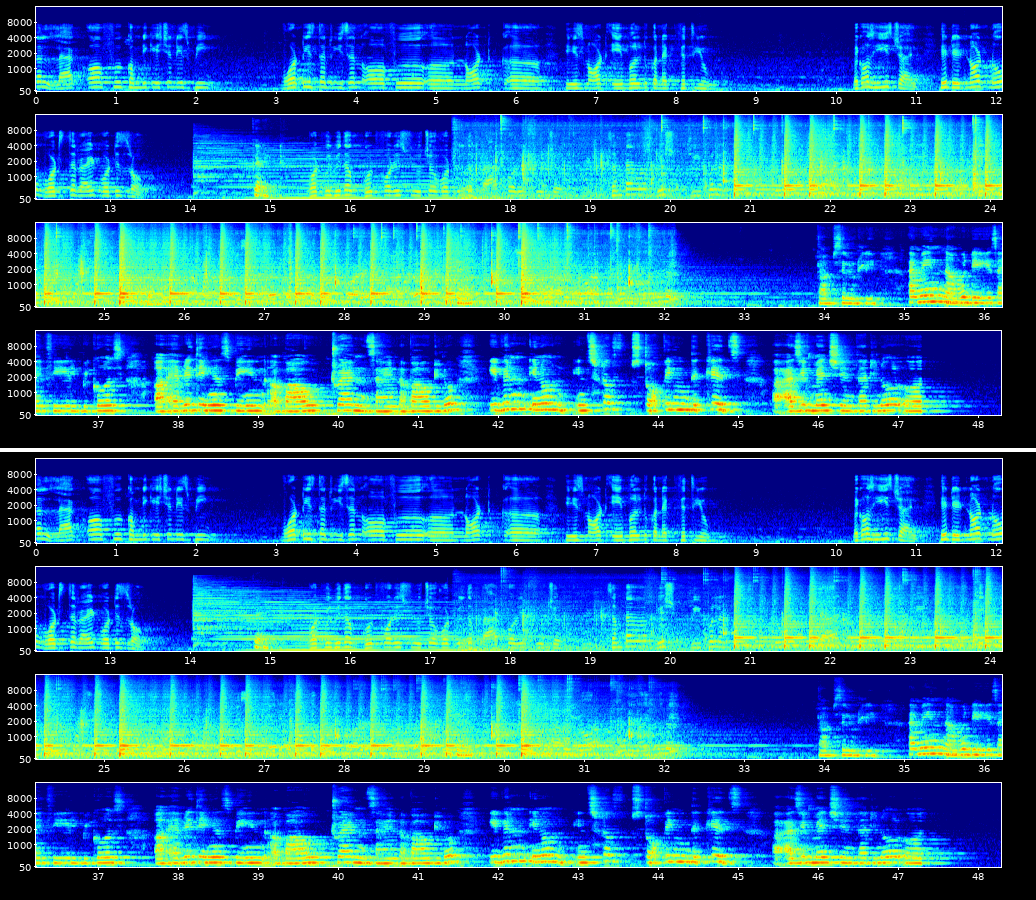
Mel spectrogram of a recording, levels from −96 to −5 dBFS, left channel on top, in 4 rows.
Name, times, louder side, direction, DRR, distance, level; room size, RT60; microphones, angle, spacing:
voice 1, 0.0-2.2 3.1-5.6 5.8-6.3 6.6-8.4 10.2-11.0 11.3-13.4 15.5-18.7 19.2-20.9 21.3-28.0 28.9-29.5 29.9-32.3, equal, 5° right, 1.4 m, -45 dB
sound 1, 14.0-20.1, right 4 dB, 75° right, 2.5 m, -48 dB
voice 2, 14.8-15.1 29.4-29.6 33.9-34.7 35.1-45.0 45.4-47.3, left 3 dB, 40° left, 1.0 m, -31 dB
sound 2, 17.3-32.2, left 4 dB, 75° left, 2.7 m, -42 dB
sound 3, 20.8-32.7, left 2 dB, 25° left, 1.4 m, -34 dB
25.0 x 19.5 x 9.7 m
head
